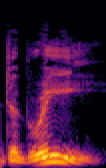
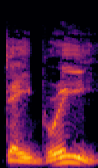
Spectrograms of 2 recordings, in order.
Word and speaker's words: debris: erosion 也是借着这种侵蚀 from river debris 或者 debris 有两个念法、啊、 Right, debris or debris are both okay but just make sure the S is silent 对 S 不发音就是碎粒子啊，也就是沙石啊，河里面的这个沙石Cutting through, 啊，就是切入啊，这些大岩石，把它切割，然后就造成了这种腐蚀，这样的形成的大峡谷，这是不太一样的啊。好，所以我们可以知道答案是 A.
